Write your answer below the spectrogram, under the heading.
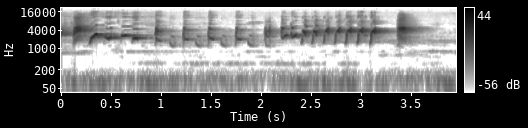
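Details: Sooty-headed bulbul singing, played as a lure to make kept bulbuls sing. Slurred whistles lead into a rapid run of clipped, evenly spaced chip notes and end with a sharp high note, over a constant low hum.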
